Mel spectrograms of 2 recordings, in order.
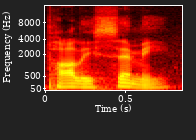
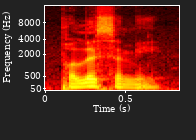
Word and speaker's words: polysemy: um palisami you know and i used to pronounce that all the time polysemi and i've heard people say it paula semi but um it's the correct pronunciation pronunciation is polysemy and and it depends on kind of where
